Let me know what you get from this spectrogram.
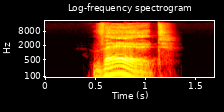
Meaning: inflection of wählen: 1. third-person singular present 2. second-person plural present 3. plural imperative
- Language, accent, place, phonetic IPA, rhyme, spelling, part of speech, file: German, Germany, Berlin, [vɛːlt], -ɛːlt, wählt, verb, De-wählt.ogg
